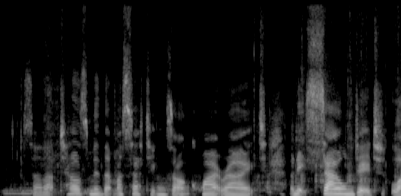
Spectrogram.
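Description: A plastic cutting mat slides on a table.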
